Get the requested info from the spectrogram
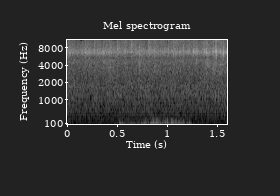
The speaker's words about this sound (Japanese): なんかずっと外開けてるとやっぱ寒いですね雨の音を聞きながら話そうと思ってたんですけど寒くなってきました、ね、今日雨雨で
